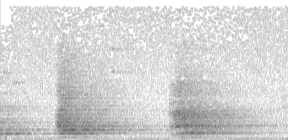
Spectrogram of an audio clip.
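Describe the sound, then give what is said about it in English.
A dog barks twice, two rough, somewhat drawn-out barks about a second apart, over a steady low hum. “I hate that dog.”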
